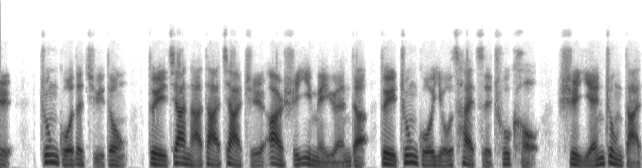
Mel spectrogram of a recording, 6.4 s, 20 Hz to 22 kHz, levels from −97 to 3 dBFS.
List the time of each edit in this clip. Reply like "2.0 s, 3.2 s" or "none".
3.7 s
